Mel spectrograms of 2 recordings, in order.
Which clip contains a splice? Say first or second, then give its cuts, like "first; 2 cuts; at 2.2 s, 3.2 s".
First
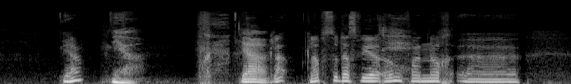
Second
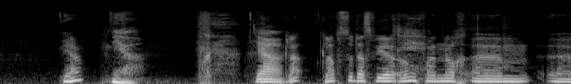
first; 2 cuts; at 2.3 s, 4.5 s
